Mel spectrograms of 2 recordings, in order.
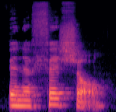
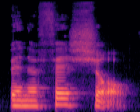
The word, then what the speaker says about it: beneficial: how to pronounce it beneficial beneficial here we have that Shh sound so we go to the dark L Sheol beneficial this is really beneficial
